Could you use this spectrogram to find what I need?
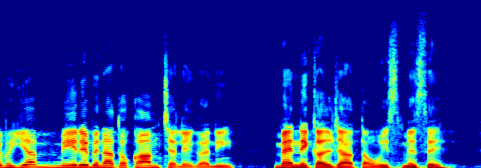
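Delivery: normal talking voice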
